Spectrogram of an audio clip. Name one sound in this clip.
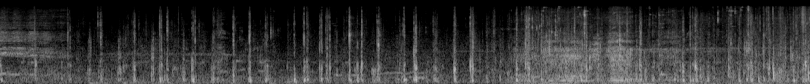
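Horse hooves clop on the ground.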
